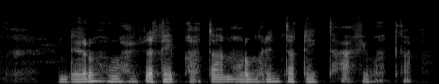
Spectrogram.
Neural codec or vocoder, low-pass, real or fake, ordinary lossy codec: autoencoder, 22.05 kHz, a latent of 192 numbers a frame, VITS, trained on one speaker; none; fake; none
